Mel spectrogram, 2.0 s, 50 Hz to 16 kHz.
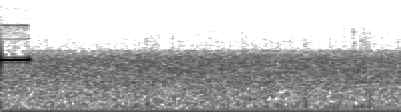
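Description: A short single-pitch beep right at the start: a Quindar tone marking the end of a ground transmission on the Apollo 17 air-to-ground radio loop. After it comes steady radio channel hiss.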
